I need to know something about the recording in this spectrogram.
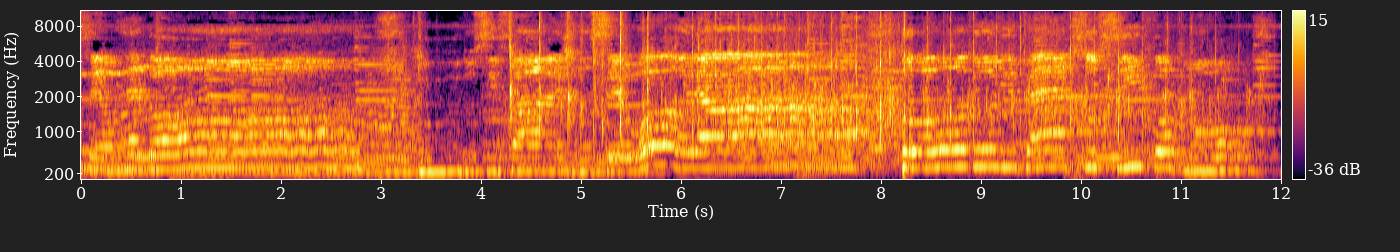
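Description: A young woman singing a hymn solo into a microphone, over instrumental accompaniment of long held bass notes. The music fades out near the end.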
